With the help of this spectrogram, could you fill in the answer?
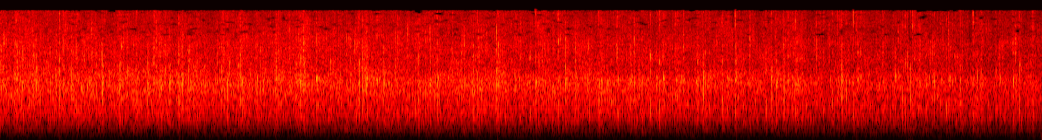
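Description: Steady, sustained applause from a large audience fills the space, a dense wash of clapping hands that stays loud and even throughout with no voices standing out.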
